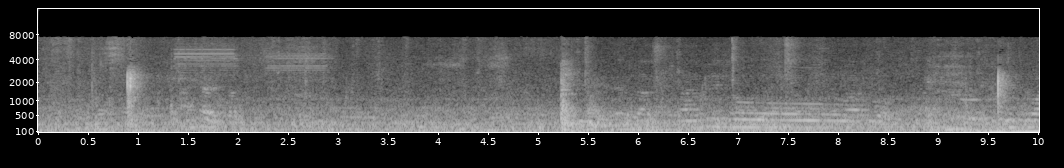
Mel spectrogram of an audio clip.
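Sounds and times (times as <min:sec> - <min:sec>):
steady low room hum: 0:00.0 - 0:10.0.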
